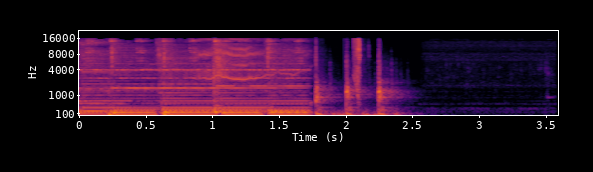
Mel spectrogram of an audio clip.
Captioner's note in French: coups à la porte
